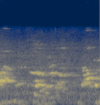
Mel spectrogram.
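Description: Two short, high shouted calls from people around a wrestling mat, one about half a second in and one near the end.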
